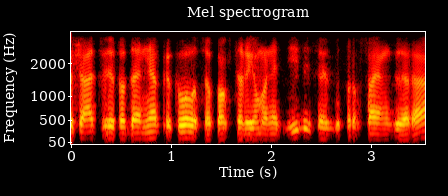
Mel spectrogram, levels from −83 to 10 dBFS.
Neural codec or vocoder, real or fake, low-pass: autoencoder, 48 kHz, 32 numbers a frame, DAC-VAE, trained on Japanese speech; fake; 3.6 kHz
